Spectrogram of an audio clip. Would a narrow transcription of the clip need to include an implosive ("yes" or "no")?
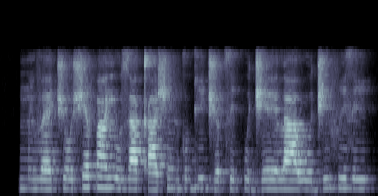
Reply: no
